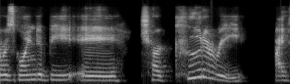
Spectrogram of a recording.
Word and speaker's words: charcuterie: Tonight there was going to be a charcuterie. I said it right. Did you guys know it was charcuterie, like cooties?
